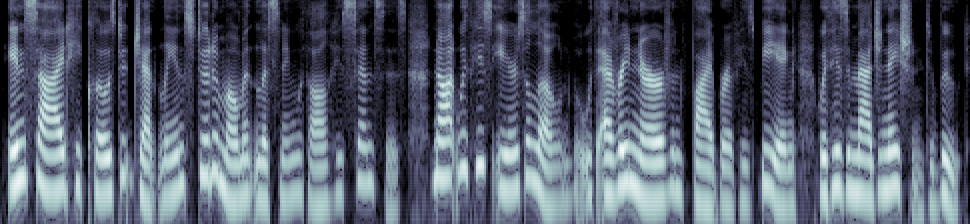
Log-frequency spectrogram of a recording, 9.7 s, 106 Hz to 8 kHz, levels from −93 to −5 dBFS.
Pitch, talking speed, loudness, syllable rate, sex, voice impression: 195 Hz, 190 wpm, -20 LUFS, 5.7 syllables/s, female, very feminine, slightly middle-aged, slightly thin, very tensed, powerful, bright, slightly hard, clear, fluent, cool, intellectual, very refreshing, slightly sincere, calm, friendly, very reassuring, slightly unique, slightly elegant, slightly wild, sweet, lively, slightly strict, slightly intense, slightly sharp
